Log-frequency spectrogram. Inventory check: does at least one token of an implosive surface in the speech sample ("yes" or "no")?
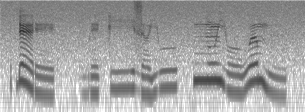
yes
